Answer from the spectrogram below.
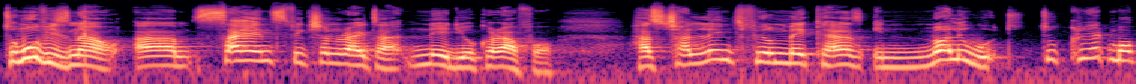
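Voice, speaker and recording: A man's voice: fairly high pitch, darkish tone. A man with a Nigerian accent hosting a satirical news show, delivering headlines with wry jokes and laughing at his own punchlines.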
